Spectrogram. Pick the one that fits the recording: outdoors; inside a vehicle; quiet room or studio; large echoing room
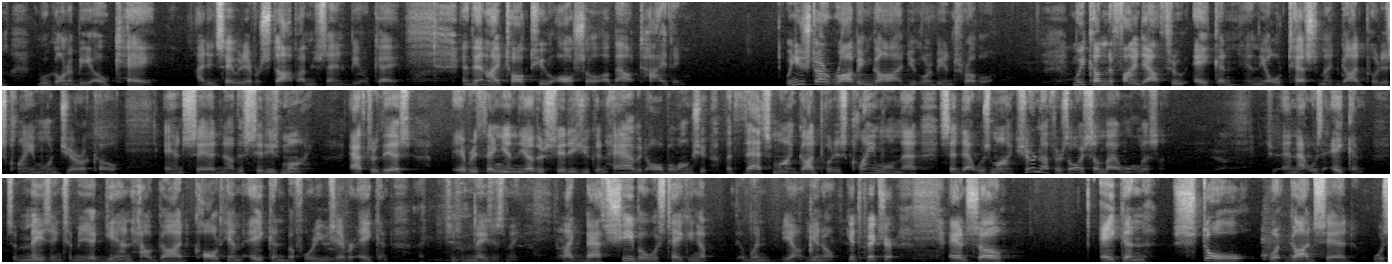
large echoing room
